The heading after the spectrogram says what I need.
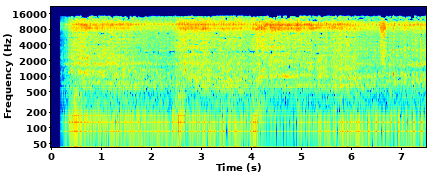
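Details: Hero Splendor single-cylinder engine idling with a busy, rattly tapping running through it; engine knocking, cause not stated.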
